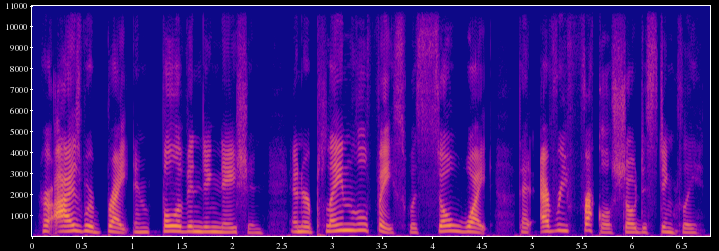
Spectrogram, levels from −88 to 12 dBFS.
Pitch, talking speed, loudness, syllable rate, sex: 225 Hz, 185 wpm, -22 LUFS, 5.8 syllables/s, female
